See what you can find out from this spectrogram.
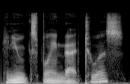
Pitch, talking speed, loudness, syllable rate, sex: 95 Hz, 275 wpm, -17 LUFS, 5.6 syllables/s, male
